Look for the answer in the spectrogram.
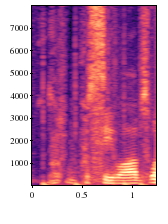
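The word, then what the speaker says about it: Silovs: Shilovs, is that how you say it? – Sealovs, whatever. – Sealovs, yeah.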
